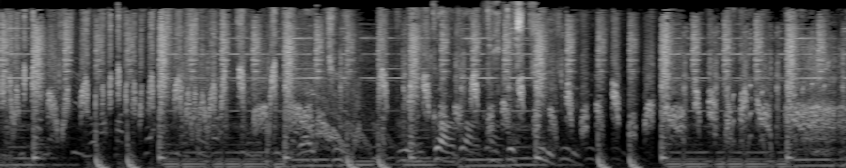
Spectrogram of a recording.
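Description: Hip-hop beat with a DJ scratching a record on a turntable: quick back-and-forth pitch sweeps cut over a steady bass line, with brief drop-outs about six seconds in.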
